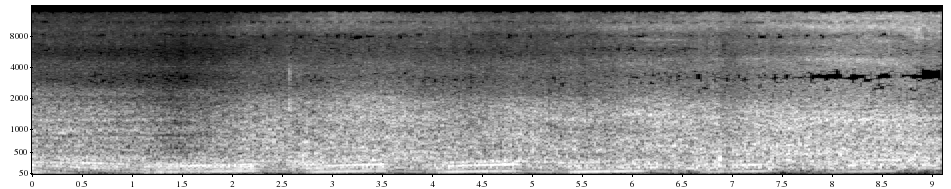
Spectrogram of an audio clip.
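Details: Nissan 300ZX petrol engine idling unevenly, low hum pulsing about four times a second under steady hiss; owner suspects vacuum leak.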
